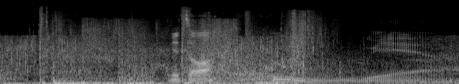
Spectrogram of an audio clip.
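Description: A large creature shrieks and growls.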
